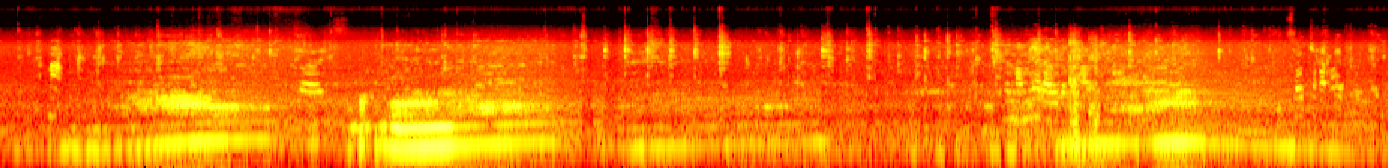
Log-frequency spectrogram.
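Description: A fork clicks and scrapes against a bowl while mixing.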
